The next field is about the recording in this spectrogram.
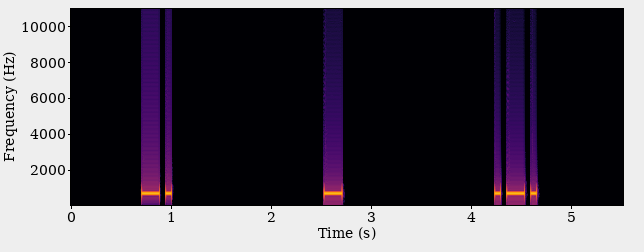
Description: Morse code, heard as a keyed tone, about 20 wpm, spaced as for 5 wpm, 700 Hz. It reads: NTR
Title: 224 Lesson 36e - BT - Three Characters 20wpm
